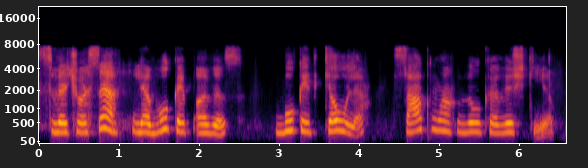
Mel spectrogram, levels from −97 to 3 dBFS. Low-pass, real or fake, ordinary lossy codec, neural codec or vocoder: 7.2 kHz; fake; MP3, 96 kbps; codec, 16 kHz, 4 kbps, X-Codec, HuBERT features, trained on general audio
